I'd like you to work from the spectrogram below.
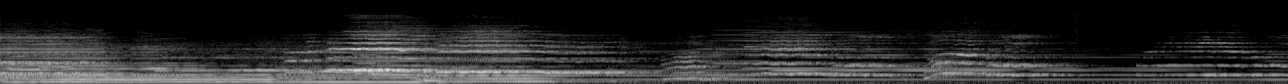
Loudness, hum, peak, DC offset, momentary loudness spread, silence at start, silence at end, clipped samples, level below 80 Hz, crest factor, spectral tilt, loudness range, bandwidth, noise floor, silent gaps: -22 LUFS; none; -2 dBFS; under 0.1%; 19 LU; 0 s; 0 s; under 0.1%; -58 dBFS; 22 dB; -7 dB/octave; 14 LU; 11.5 kHz; -45 dBFS; none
